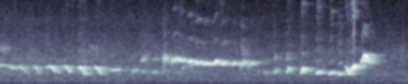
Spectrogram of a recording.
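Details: White-rumped shama, a popular cage bird noted for varied song and mimicry, singing a rich phrase of loud whistled notes that slide and dip between mid and high pitch, ending in a bright rising flourish.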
